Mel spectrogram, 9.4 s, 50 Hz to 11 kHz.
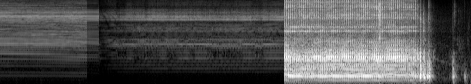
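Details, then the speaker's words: Reconditioned Rolls-Royce/Bentley (Shadow I & II, T1 & T2) accumulator valve body on test rig, RR363 fluid: brake pump buzzes loudly about three seconds then cuts off cleanly; cracks near 2300, leaks back to about 2100, reaches 2500; normal pressure build-up. "What I'll do is I'll just let the gauge build up the pressure so you can see what's happening."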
